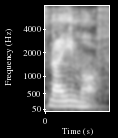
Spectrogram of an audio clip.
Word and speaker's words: Naimov: I forgot how to pronounce his name. Naimov? It's Naimov.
